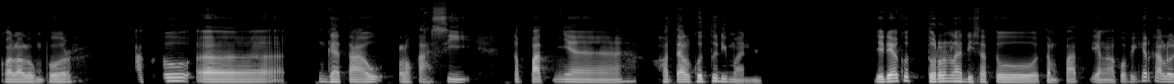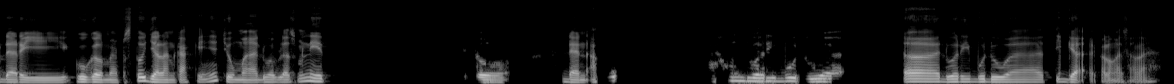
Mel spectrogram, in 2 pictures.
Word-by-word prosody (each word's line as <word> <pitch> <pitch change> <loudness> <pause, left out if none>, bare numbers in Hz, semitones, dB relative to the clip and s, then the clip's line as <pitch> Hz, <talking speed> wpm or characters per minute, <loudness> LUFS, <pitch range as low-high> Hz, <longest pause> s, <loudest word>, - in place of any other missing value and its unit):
Kuala 110 -1 +3
Lumpur, 105 +1 +1 0.6
aku - - -9
tuh, 160 +1 +4 0.2
eee, 110 -1 +3 0.4
gak 120 -3 +3
tau 115 +1 +2 0.2
lokasi 110 +2 -3 0.4
tepatnya 115 +2 0 0.8
hotelku 115 +2 +3
tuh 150 0 +1
di 125 - +1
mana. 100 -2 -5 1.2
Jadi 120 +5 +9
aku 155 +4 +4 0.2
turunlah 140 +1 +5
di 115 - 0
satu 110 -2 +2
tempat 105 +1 -3
yang 110 -2 -1
aku 105 +1 -4
pikir 120 +10 -3
kalo 130 -8 +1
dari 105 -1 -1
Google 115 -2 +2
Maps 105 +5 -7
tuh 165 - +4
jalan 105 -9 +2
kakinya 115 +7 -5
cuma 105 -3 -1
12 110 +1 -3
menit. 145 -2 0 1.4
Gitu, 110 - -2 0.8
dan 110 -4 -1
aku, 345 - -11 1.0
tahun 165 0 -7
dua 150 -1 +4
ribu 150 0 -2 0.2
dua 130 +1 +2 0.8
eee, 130 0 +4
2023 115 -2 -1 0.2
kalau - - -7
gak - - -10
salah. - - -12
115 Hz, 110 wpm, -24 LUFS, 110-125 Hz, 1.4 s, Jadi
